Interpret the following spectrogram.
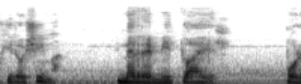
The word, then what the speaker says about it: Hiroshima: lo que ustedes quieran, me dijo que la pronunciación correcta era Hiroshima y no Hiroshima.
